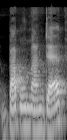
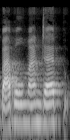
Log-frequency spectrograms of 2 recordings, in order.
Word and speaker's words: Bab-el-Mandeb: got the uh the Strait of um um Bab-el-Mandeb, I think it's pronounced. Babel Bab-el-Mandeb, um which is the critical route to get to the Suez Canal.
